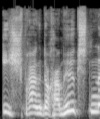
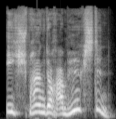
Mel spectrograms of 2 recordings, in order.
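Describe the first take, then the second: First: High, louder insisting flea voice. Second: High, louder indignant flea voice. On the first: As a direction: repeat it as a stubborn little flea. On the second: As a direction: squeak it out like a proud little flea. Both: Acted. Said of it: "sagte der Floh".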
